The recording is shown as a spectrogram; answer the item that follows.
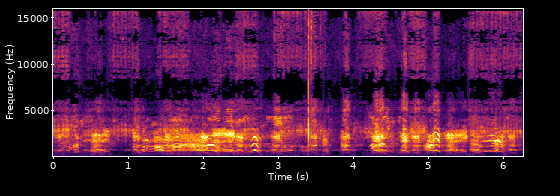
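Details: Protection-trained dog, one of a set of German Shepherd, Malinois and other working dogs, barking in quick bursts while a person shouts over it. Barks come in uneven runs.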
